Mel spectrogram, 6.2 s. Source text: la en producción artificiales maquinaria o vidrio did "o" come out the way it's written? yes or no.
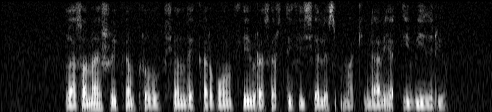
no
